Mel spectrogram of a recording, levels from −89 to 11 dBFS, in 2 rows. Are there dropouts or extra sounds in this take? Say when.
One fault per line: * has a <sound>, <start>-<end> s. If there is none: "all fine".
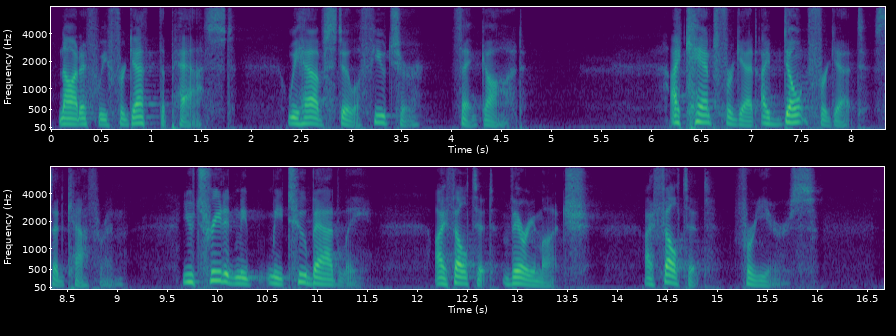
all fine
